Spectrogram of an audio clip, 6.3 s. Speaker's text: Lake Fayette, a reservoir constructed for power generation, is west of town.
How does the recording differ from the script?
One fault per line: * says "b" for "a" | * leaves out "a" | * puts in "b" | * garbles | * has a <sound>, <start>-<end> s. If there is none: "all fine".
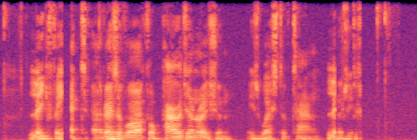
* has a dropout, 0.9-1.1 s
* leaves out "constructed"
* garbles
